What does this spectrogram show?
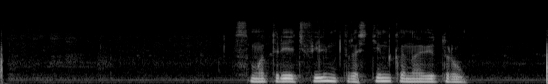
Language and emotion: Russian, neutral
